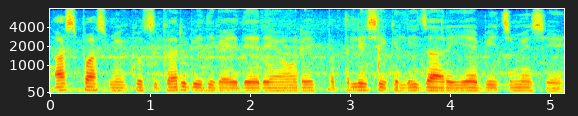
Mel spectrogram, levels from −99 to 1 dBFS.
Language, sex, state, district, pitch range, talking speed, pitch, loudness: Hindi, male, Rajasthan, Bikaner, 105-110 Hz, 235 wpm, 105 Hz, -20 LUFS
